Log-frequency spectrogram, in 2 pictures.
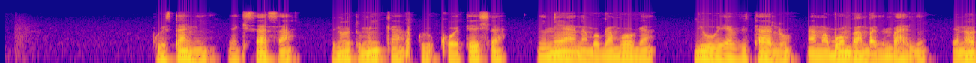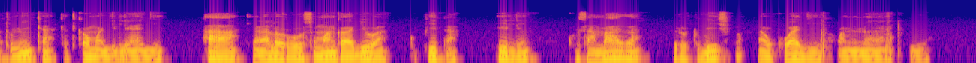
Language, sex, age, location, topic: Swahili, male, 18-24, Dar es Salaam, agriculture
